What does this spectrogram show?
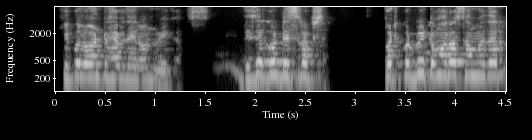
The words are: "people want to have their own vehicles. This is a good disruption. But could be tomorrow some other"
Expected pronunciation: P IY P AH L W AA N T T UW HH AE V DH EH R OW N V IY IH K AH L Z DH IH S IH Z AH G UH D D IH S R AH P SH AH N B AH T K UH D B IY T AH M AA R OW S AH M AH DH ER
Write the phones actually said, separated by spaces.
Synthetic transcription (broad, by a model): P IY P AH L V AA N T T UW HH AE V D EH R OW N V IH K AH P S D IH S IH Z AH G UH D D IH S R AH P SH AH N B AH T K UH D B IY T AH M AA R OW S AH M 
